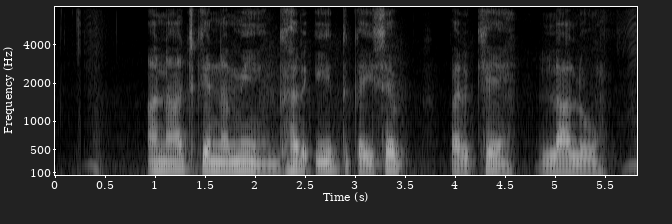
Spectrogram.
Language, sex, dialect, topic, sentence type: Bhojpuri, male, Northern, agriculture, question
